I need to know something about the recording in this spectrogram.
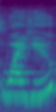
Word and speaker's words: YU: Yeah, so it's really elegant and beautiful, and it's like jade, since YU pronounced as Yu.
